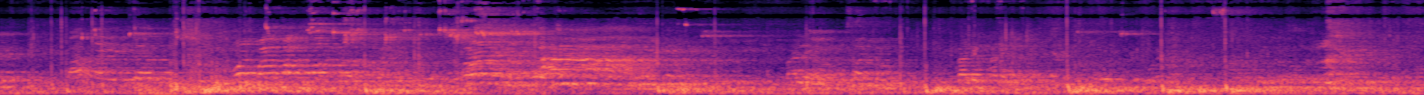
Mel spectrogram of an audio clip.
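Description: Basketball bouncing and players' sneakers on an indoor court floor during a game, with scattered sharp impacts, in a large echoing gym.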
